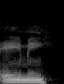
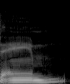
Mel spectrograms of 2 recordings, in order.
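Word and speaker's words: Aime: On October 31st, yeah, that's Halloween to you and me, Laura Ann Aim, I guess some could pronounce it Amy, but I think it's Aim, also age 17, disappeared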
